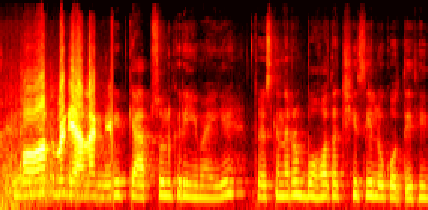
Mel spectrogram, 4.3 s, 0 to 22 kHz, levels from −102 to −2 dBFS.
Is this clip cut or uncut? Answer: cut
